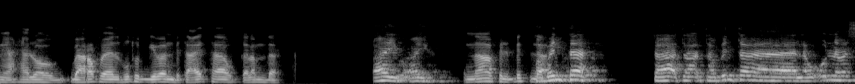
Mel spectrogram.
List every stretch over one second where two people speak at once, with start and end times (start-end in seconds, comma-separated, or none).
none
